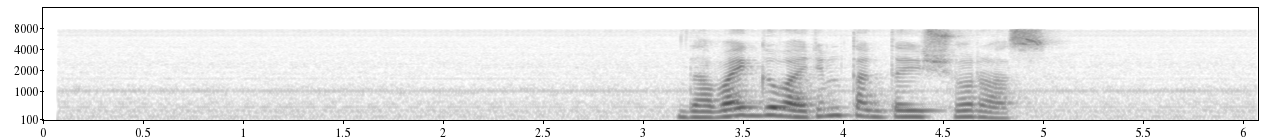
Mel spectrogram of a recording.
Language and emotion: Russian, neutral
